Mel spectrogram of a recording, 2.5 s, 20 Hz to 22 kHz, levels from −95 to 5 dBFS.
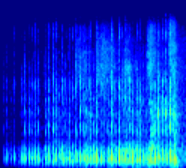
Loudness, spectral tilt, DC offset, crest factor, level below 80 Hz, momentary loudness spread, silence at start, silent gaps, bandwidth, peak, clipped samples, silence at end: -43 LUFS; -4.5 dB/octave; under 0.1%; 22 dB; -76 dBFS; 12 LU; 0.05 s; none; 15.5 kHz; -20 dBFS; under 0.1%; 0 s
